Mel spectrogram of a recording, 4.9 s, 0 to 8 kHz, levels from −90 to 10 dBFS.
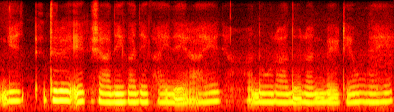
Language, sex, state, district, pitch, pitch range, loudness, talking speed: Hindi, female, Haryana, Jhajjar, 185 Hz, 180-200 Hz, -16 LUFS, 185 wpm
